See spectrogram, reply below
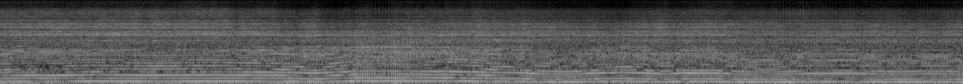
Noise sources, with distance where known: large rotating saw, near

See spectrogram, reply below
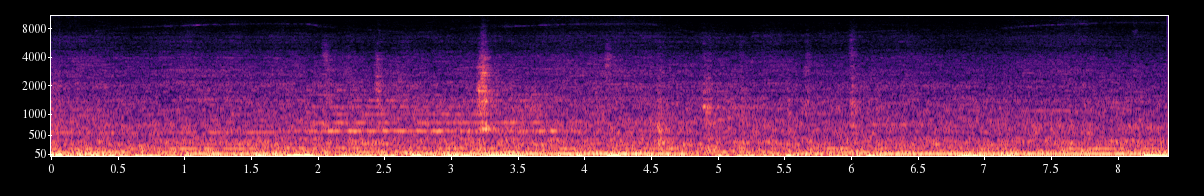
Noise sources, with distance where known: medium-sounding engine

